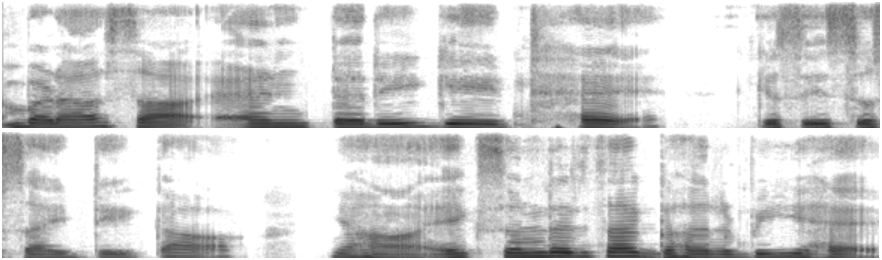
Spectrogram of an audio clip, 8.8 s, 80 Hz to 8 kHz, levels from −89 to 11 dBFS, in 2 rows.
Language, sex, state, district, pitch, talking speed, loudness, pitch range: Hindi, female, Madhya Pradesh, Dhar, 200 Hz, 100 wpm, -16 LUFS, 190-215 Hz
